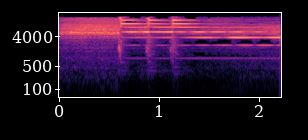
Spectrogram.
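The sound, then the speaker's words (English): Sleigh bells jingle in three quick shakes, each a bright metallic burst, with a high ringing shimmer lingering after them. No voices are present. “Is that sleigh bells I hear?”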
